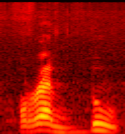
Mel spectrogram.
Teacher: فَأَمَّا الْإِنسَانُ إِذَا مَا ابْتَلَاهُ रब्बू, रा बा, रा मोटा है एंड बा बारीक है और मुशद्दद है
